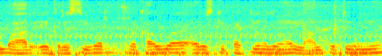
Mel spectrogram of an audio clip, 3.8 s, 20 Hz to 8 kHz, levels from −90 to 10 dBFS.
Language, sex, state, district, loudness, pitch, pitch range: Hindi, male, Uttar Pradesh, Budaun, -14 LUFS, 140 Hz, 130-145 Hz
